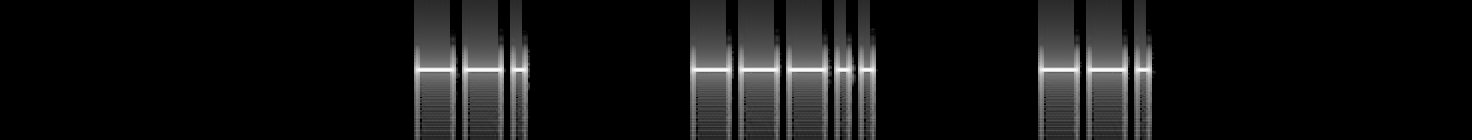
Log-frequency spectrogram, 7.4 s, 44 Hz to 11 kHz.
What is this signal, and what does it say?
Morse code, heard as a keyed tone, about 20 wpm, 700 Hz. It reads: G 8 G
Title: 212 Lesson 34e - Number 8 - Three Characters 20wpm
